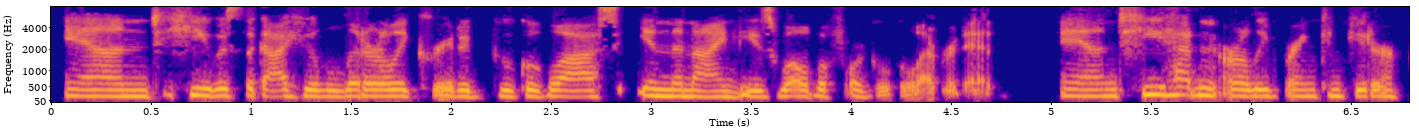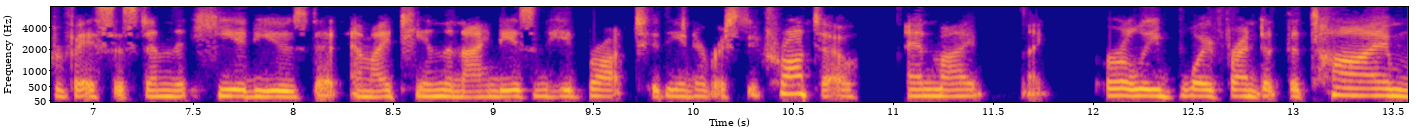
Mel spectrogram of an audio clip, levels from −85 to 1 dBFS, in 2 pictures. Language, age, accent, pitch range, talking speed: English, 20-39, American, 195-220 Hz, 230 wpm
